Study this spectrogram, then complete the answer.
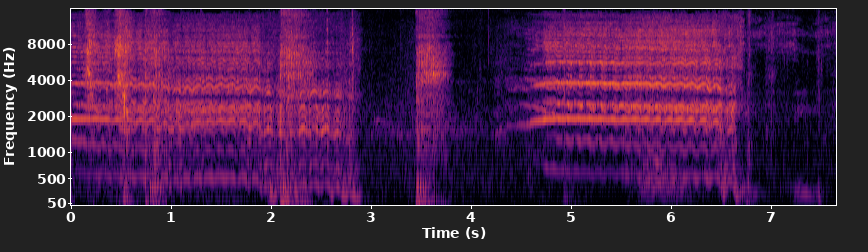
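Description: A horse in the video game Red Dead Redemption 2 gives several loud, wavering neighs and whinnies, with snorts and some hoof clopping between them.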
